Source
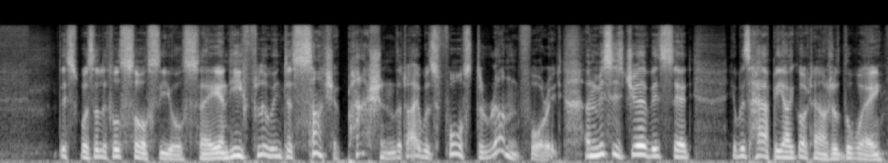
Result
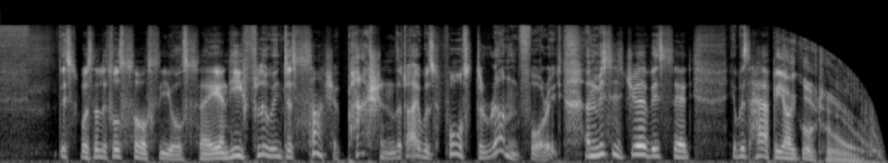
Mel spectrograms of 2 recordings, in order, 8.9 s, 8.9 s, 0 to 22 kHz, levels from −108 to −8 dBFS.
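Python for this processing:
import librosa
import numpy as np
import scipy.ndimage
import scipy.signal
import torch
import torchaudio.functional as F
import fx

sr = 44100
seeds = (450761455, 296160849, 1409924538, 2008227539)

y = fx.tape_stop_end(x, sr, length_s=1.15)
y = librosa.effects.preemphasis(y, coef=0.97, zi=[0.0])
y = fx.env_lowpass_down(y, sr, base_hz=1400.0, full_db=-30.0)
y = y * 10.0 ** (4.0 / 20.0)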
